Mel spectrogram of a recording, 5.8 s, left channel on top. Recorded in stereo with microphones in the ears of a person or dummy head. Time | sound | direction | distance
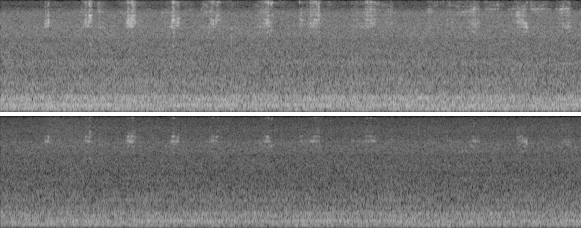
0.4 | scissors | 85° left | ?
